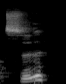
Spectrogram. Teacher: It would become tsiX in Middle Chinese, so with a rising tone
